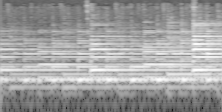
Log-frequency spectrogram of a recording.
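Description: Solo classical guitar playing a Romantic character piece: fingerpicked melody notes over a steadily repeated low note.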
